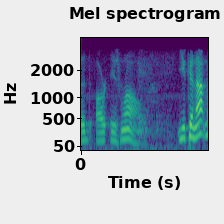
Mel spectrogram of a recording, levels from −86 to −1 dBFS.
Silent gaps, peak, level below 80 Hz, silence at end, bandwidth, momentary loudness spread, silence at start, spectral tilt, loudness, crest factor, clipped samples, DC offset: none; -8 dBFS; -58 dBFS; 0 s; 3.3 kHz; 21 LU; 0 s; -7 dB/octave; -28 LUFS; 20 dB; under 0.1%; under 0.1%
